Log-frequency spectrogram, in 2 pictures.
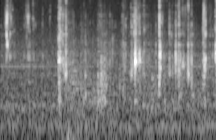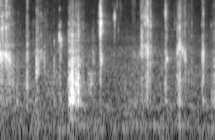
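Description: A person biting and chewing crunchy food, with irregular crisp crunches, the loudest a little after the middle.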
